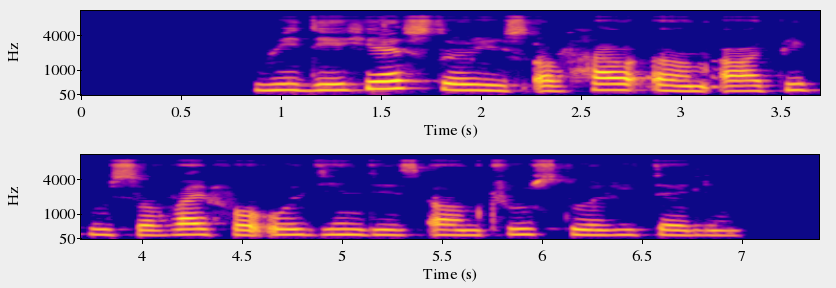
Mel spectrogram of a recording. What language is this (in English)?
Nigerian Pidgin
